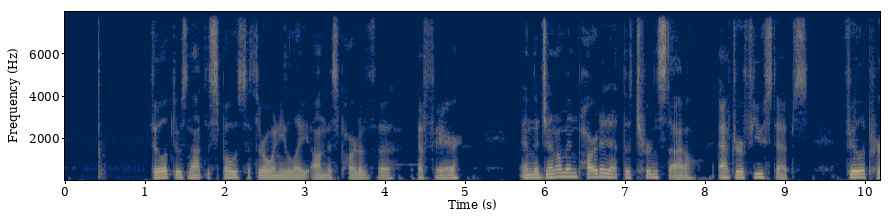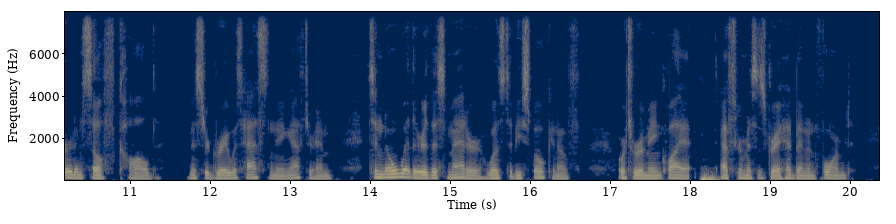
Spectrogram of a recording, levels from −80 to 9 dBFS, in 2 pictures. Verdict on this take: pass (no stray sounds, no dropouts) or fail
fail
